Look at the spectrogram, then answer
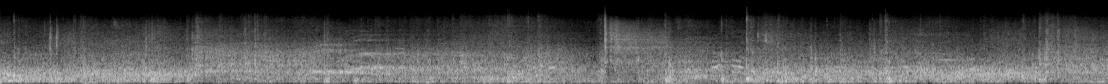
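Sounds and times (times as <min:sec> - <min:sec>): skateboard wheels rolling on concrete: 0:00.0 - 0:11.0.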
